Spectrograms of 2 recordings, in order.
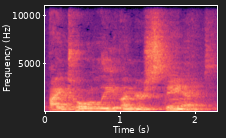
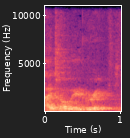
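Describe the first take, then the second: First: "I totally understand" slow and deliberate, leaning on "totally"; model phrasing. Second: Said in the usual way. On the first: Shown as a demonstration. Coach models the right phrase to salespeople, slow and stressed. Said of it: "jot this down for yourself".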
